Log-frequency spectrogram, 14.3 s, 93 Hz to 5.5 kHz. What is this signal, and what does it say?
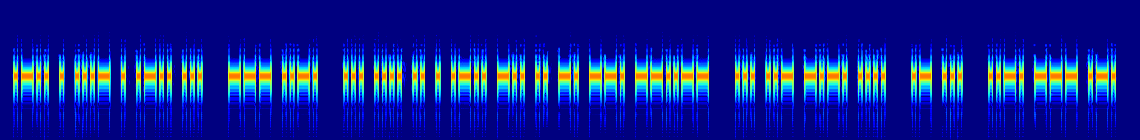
Morse code, heard as a keyed tone, about 25 wpm, 600 Hz. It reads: LEVELS OF SHIELDING, SUCH AS FOR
